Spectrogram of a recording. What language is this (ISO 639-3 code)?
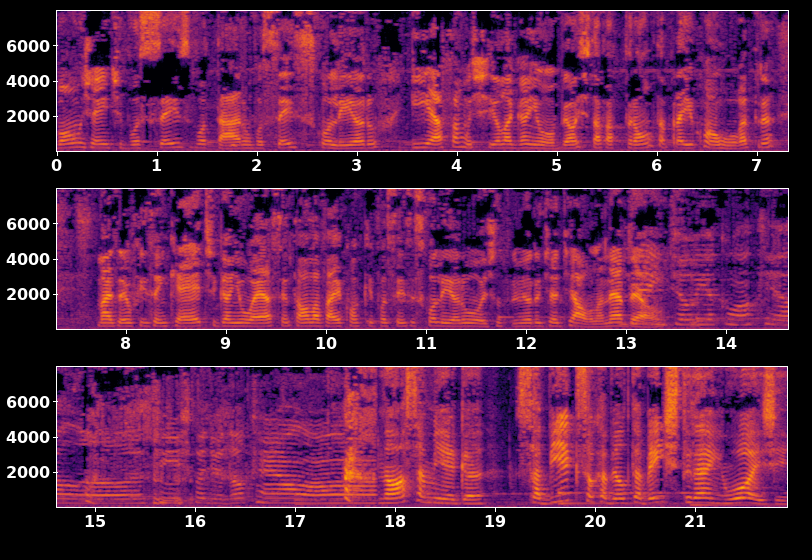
por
